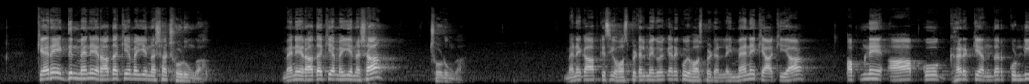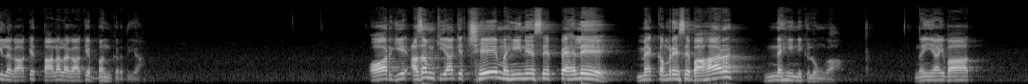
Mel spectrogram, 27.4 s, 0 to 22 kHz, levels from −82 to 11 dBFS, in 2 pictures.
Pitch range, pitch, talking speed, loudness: 140-180 Hz, 155 Hz, 160 wpm, -17 LUFS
